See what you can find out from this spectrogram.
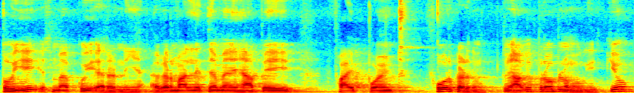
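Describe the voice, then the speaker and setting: An Indian man teaches in an informal screen-share tutorial style, recorded with a roomy echo. His pitch is average for a man. He explains step by step, posing questions, answering them and checking in often. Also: darkish tone. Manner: didactic, asks and answers own questions, frequent check words. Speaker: programming tutor. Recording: echoey, roomy sound.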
